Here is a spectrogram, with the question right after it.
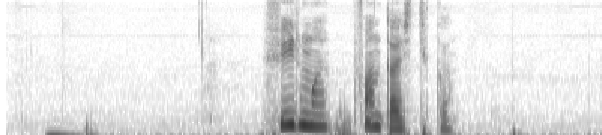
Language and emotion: Russian, neutral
